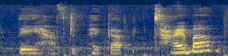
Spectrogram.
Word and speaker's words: Taiba: have to pick up taiba i think is how you would say her name t-a-i-b-a i kind of i count that as saying taiba let me know if you guys have a different pronunciation um but they do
